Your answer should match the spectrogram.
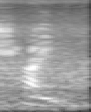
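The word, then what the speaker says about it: ψ: আরেকটা বিষয় বলে দেই যে এটার নাম কিন্তু সাই উচ্চারণ কিন্তু সাই এটা অর্থাৎ সকীয় সমীকরণে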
